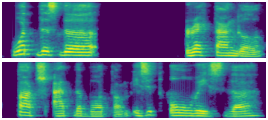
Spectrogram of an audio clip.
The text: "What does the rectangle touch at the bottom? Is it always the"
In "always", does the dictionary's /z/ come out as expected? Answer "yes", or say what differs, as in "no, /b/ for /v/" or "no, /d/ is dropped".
no, /s/ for /z/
